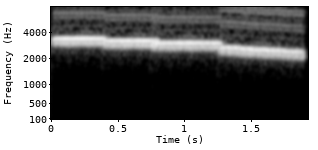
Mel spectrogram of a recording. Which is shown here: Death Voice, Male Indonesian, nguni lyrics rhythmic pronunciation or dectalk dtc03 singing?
Death Voice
